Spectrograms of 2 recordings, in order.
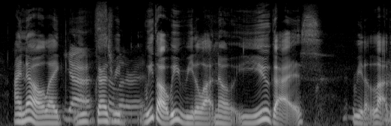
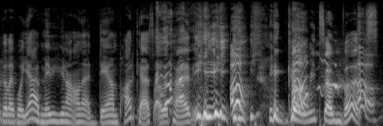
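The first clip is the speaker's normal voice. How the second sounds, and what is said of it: Imitates another person's voice. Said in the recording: “I sound like my mom.”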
